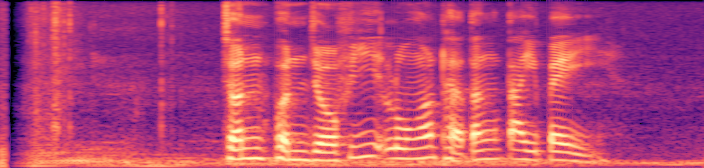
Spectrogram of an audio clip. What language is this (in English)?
Javanese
